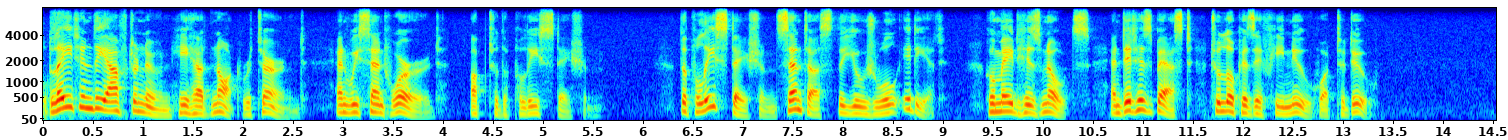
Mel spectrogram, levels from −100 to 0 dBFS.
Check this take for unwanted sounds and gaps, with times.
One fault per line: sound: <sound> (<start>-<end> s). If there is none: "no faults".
no faults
